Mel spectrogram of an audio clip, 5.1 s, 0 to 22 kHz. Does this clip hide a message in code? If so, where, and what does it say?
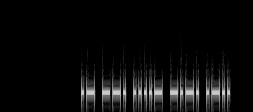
Yes: Morse code from 1.6 to 4.6 s, heard as a keyed tone, about 21 wpm, 700 Hz. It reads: AG4CL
